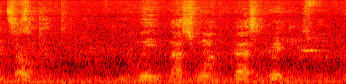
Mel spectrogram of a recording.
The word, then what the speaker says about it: Lashawan: So the A on the na drops off and you pronounce it one at that point. You understand? Which makes it Lashawan.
